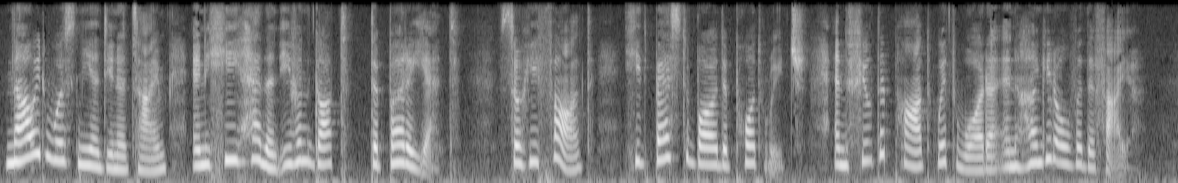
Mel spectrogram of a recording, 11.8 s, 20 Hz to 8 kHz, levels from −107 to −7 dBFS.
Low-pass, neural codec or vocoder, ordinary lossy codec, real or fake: 7.2 kHz; none; AAC, 48 kbps; real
